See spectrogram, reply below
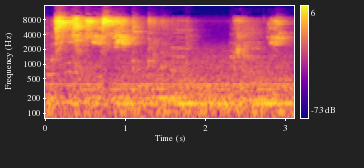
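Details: Budgerigar song: two loud raspy, shrill chirping bursts at the start, then softer scratchy chatter and a pair of brief squawks near the end.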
